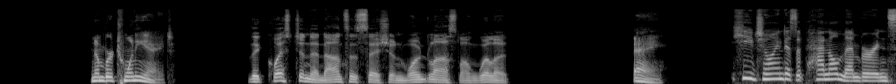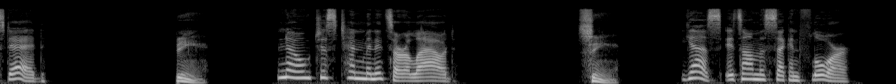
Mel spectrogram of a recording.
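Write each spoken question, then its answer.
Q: The question and answer session won't last long, will it?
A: B: No, just 10 minutes are allowed.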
